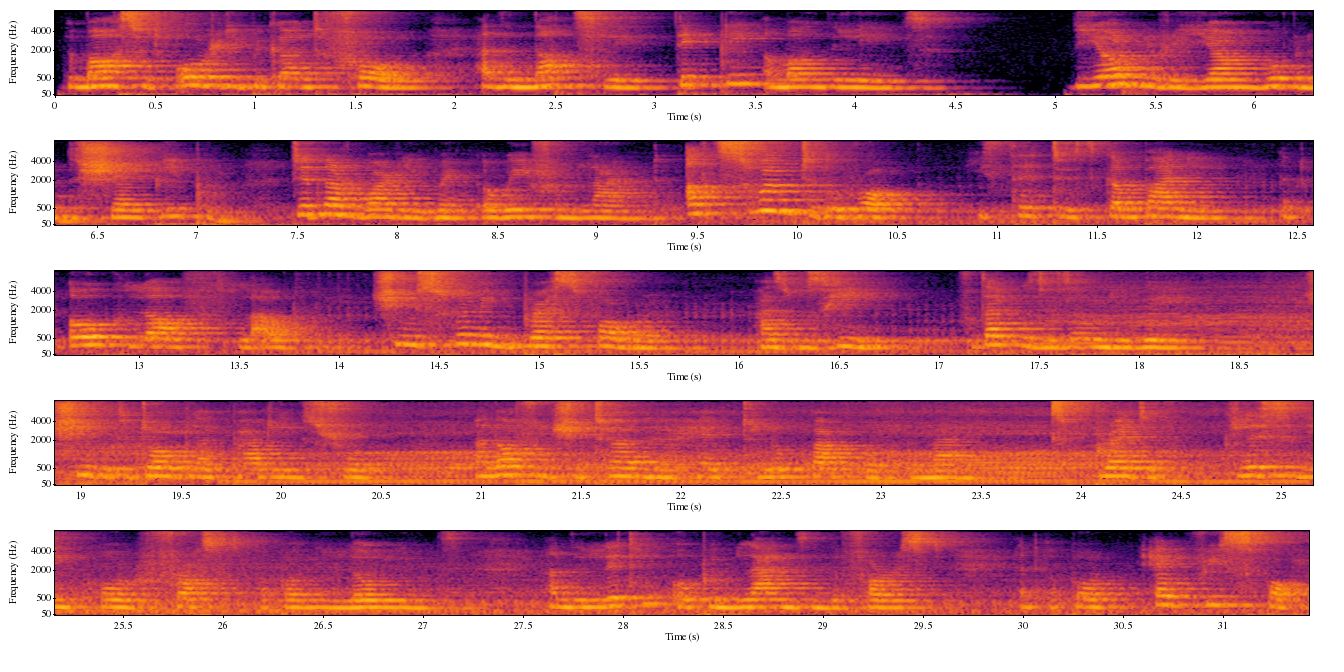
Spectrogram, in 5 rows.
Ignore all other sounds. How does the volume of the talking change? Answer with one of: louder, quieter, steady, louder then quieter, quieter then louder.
steady.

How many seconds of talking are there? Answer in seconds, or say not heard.
31 s.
